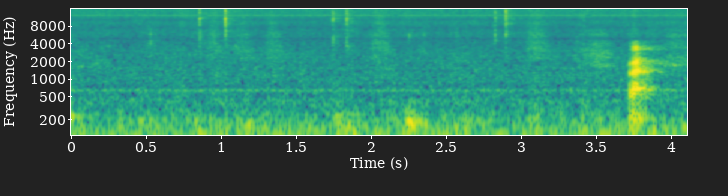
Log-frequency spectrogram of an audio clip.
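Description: Faint, scattered clicks from a laptop being operated, over low room hum; a single spoken word comes near the end.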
